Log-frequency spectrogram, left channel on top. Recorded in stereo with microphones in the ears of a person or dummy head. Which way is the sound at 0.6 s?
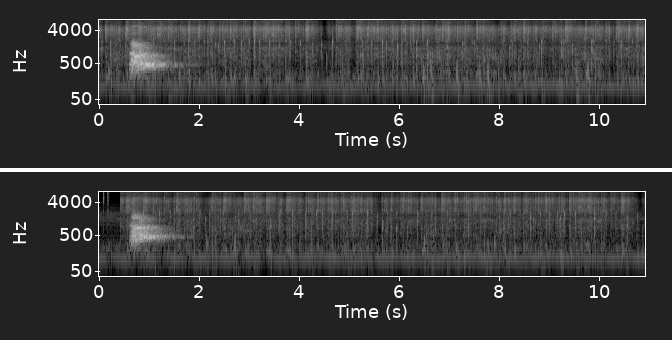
30° left (ahead or behind).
